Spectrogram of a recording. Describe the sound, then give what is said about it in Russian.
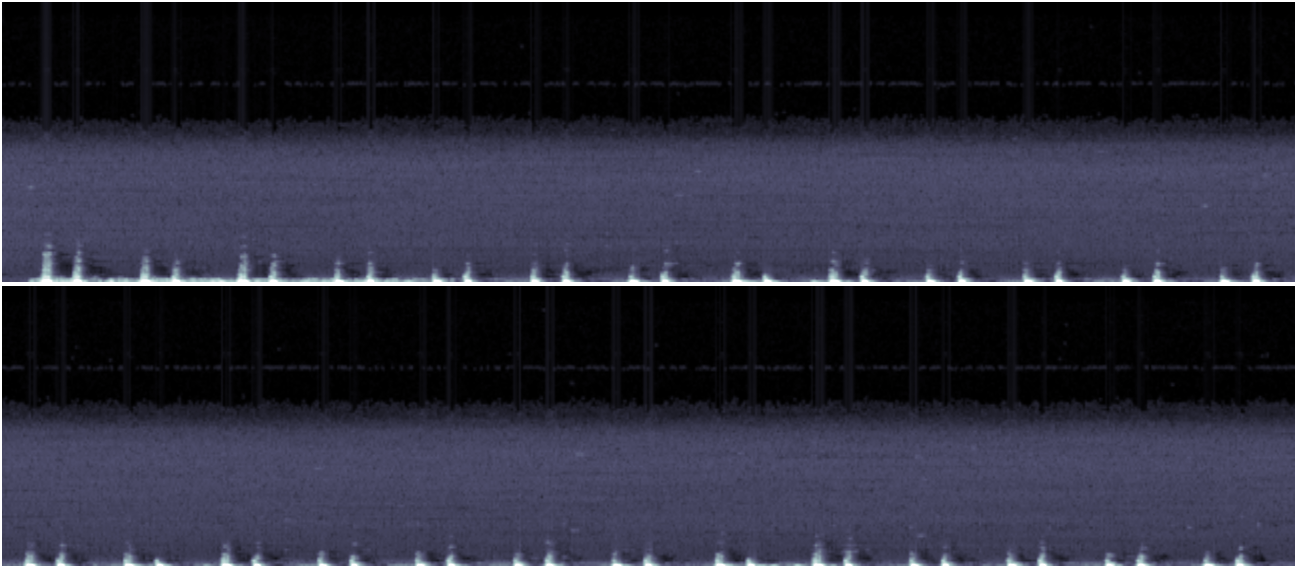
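Steady, low-pitched heartbeat heard through a stethoscope at the tricuspid valve auscultation point, a regular lub-dub rhythm with the first sound louder than the second, slightly quieter than at the apex, over a soft background hum with no voices. “Аускультативная картина здесь близка определяемой на верхушке, однако громкость тонов несколько меньше. Обратите внимание на преобладание громкости первого тона.”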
